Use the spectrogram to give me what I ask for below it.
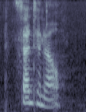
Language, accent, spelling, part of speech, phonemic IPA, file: English, US, sentinel, noun / verb, /ˈsɛn.tɪ.nəl/, En-us-sentinel.ogg
- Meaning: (noun) 1. A sentry, watch, or guard 2. A private soldier 3. A unique value recognised by a computer program for processing in a special way, or marking the end of a set of data 4. A sentinel crab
